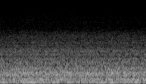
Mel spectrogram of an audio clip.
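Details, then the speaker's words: 2017 Hyundai Sonata cabin blower works only on speed 4, nothing on 1–3 though AC engages; fuses checked: steady even fan rush with no rise or fall; blower resistor has failed. "We have an issue here where the blower for the AC unit does not come on 1, 2, and 3. But if we switch to 4,"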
